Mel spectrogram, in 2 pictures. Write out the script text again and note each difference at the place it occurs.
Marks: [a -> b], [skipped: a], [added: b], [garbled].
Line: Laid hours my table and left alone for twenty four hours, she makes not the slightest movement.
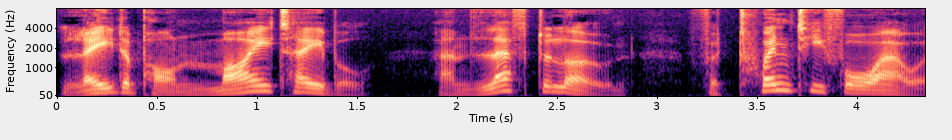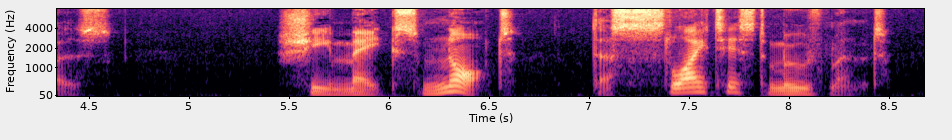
Laid [hours -> upon] my table and left alone for twenty four hours, she makes not the slightest movement.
